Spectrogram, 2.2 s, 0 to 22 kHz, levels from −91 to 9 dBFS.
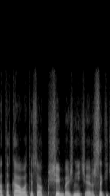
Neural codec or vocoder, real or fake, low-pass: autoencoder, 48 kHz, 32 numbers a frame, DAC-VAE, trained on Japanese speech; fake; 14.4 kHz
